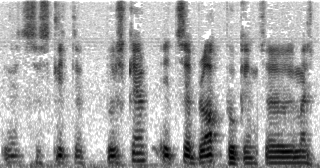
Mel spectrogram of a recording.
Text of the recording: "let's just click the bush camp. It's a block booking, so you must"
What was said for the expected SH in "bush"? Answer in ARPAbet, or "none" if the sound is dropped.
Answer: S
